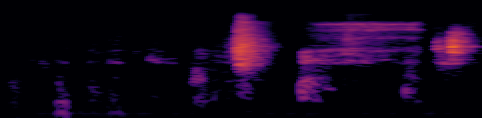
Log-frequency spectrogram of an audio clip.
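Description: Near silence on a video call, with a few faint, brief noises from participants' open microphones.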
